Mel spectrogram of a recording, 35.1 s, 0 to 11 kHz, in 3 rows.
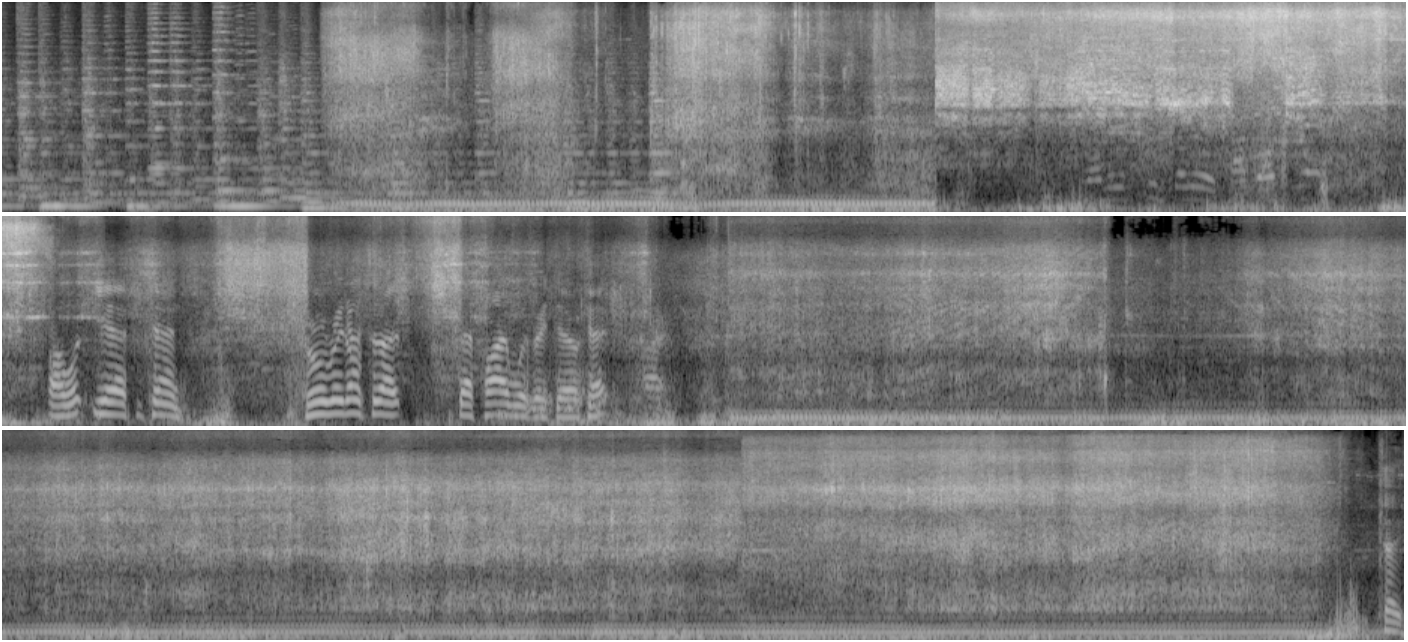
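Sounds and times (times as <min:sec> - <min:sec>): engine running steadily: 0:02.6 - 0:08.0, 0:17.7 - 0:35.0.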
